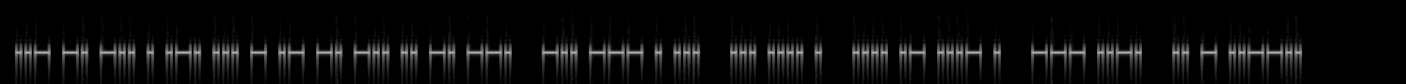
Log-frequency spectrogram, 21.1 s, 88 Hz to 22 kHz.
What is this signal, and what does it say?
Morse code, heard as a keyed tone, about 17 wpm, 700 Hz. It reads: UNDERSTANDING DOES SHE HAVE OF IT?
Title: Sentences from Top 1000 Words - Review Part 3 - 17wpm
